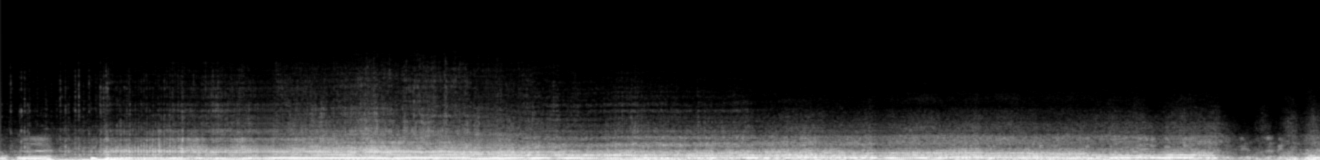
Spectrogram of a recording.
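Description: A race car engine roars loudly as the car accelerates hard and speeds away.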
